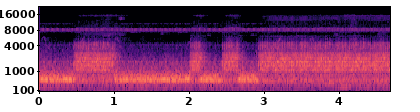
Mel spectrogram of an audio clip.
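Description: Huina 1592 RC excavator's small electric motors and gearboxes whining as the arm and bucket are worked, switching back and forth between a lower and a higher whine several times as different functions run.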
